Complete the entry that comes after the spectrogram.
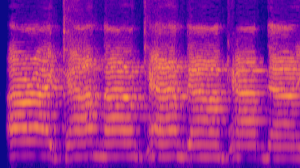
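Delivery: hammed-up Bill telling the crowd to settle, slow; imitating Bill. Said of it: "He goes".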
